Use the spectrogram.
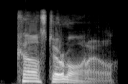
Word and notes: castor oil: British English

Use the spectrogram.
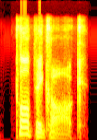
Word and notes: poppycock: British English

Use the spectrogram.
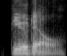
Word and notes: butyl: American English

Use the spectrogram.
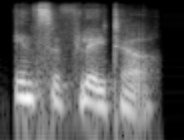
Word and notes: insufflator: Indian

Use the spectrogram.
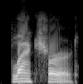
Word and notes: blackshirt: American English

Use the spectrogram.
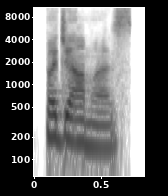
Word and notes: pajamas: Indian

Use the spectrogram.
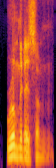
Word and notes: rheumatism: American English

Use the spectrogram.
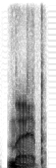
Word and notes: MEP: British English

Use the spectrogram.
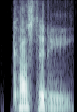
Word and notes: custody: American English

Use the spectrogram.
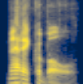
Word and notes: medicable: American English

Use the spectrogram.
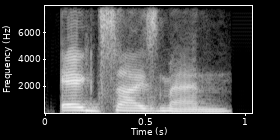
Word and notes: exciseman: Indian

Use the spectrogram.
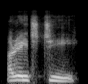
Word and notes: RHG: Indian

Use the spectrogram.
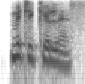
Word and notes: meticulous: Indian

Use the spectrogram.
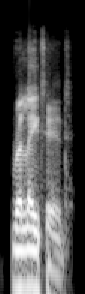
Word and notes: related: British English

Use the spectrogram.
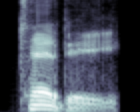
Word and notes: teddy: British English

